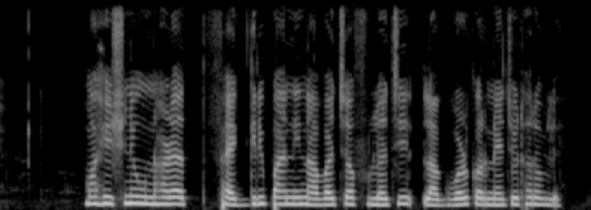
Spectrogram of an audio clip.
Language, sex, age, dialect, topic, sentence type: Marathi, female, 18-24, Varhadi, agriculture, statement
